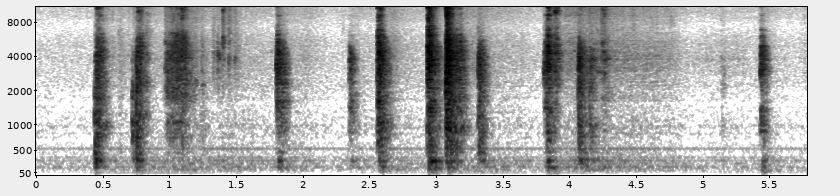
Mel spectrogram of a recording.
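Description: Irregular light clicks and scrapes of a hot, crisp-crusted pizza being moved from a baking tray onto a plate.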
